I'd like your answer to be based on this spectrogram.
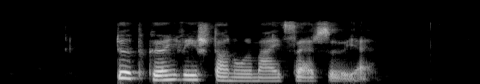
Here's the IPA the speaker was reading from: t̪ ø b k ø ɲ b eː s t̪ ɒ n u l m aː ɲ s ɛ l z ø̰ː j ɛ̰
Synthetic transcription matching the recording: t̪ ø b k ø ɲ v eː ʃ t̪ ɒ n u l m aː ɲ s ɛ r z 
